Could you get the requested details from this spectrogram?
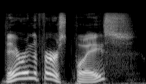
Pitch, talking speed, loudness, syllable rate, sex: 190 Hz, 205 wpm, -16 LUFS, 5.5 syllables/s, male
